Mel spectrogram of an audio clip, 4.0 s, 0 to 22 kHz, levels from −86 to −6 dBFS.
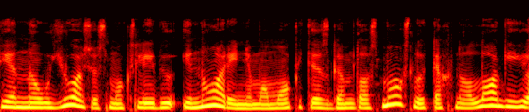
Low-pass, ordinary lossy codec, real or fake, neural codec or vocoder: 10.8 kHz; Opus, 24 kbps; real; none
